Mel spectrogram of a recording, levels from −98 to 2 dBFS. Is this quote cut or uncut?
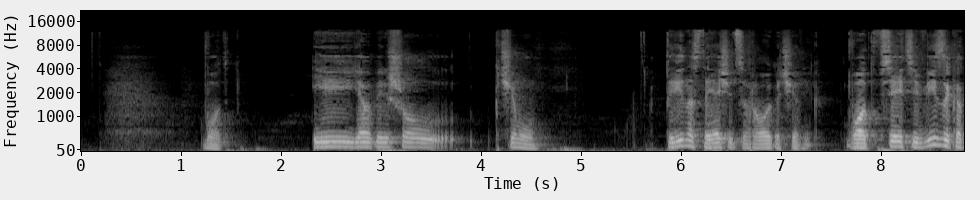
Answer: uncut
